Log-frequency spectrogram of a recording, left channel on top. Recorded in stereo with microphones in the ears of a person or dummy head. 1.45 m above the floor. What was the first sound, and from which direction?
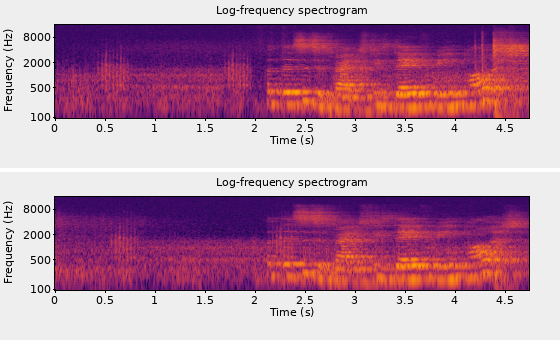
A man speaking, 10° left (ahead or behind).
